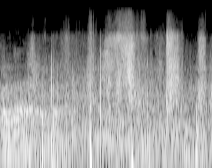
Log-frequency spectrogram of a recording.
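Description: Handling noise from a mobile phone being moved about: a few sharp knocks and short rustles, with voices in the background.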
